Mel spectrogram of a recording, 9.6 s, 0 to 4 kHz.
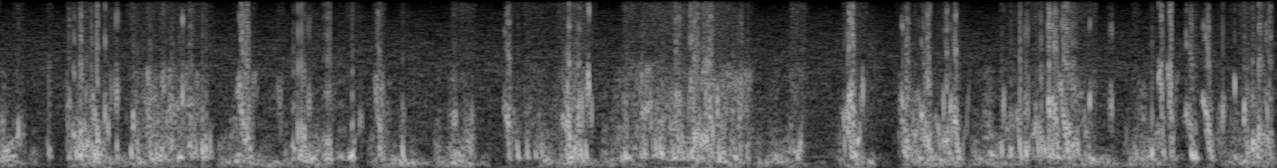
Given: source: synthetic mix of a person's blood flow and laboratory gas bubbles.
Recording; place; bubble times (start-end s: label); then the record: Doppler ultrasound of blood flow; precordium
0.10-0.18 s: bubbles
0.35-0.41 s: bubbles
0.48-1.63 s: bubbles
1.75-1.93 s: bubbles
2.07-2.15 s: bubbles
2.18-2.74 s: bubbles
2.79-2.90 s: bubbles
2.99-3.08 s: bubbles
3.38-3.58 s: bubbles
3.76-4.47 s: bubbles
4.64-5.67 s: bubbles
5.92-6.07 s: bubbles
6.29-6.51 s: bubbles
6.71-7.28 s: bubbles
7.48-8.23 s: bubbles
8.31-8.37 s: bubbles
8.48-8.56 s: bubbles
8.61-8.84 s: bubbles
8.87-9.57 s: bubbles
From the record:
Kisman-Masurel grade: 444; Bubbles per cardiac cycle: continuous sound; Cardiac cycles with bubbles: 100%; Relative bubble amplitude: maximal (0.775 to 0.999); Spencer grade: 4 (maximum detectable bubble signal sounding continuously throughout systole and diastole of every cardiac period, and overriding the amplitude of the normal cardiac signals); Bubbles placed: anywhere in the cardiac cycle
